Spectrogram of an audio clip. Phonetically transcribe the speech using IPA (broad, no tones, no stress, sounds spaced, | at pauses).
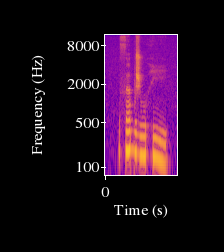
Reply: θ ɜ b ə ʒ β u h i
